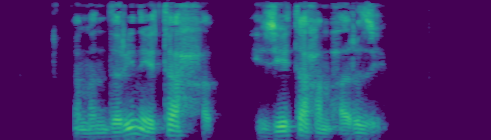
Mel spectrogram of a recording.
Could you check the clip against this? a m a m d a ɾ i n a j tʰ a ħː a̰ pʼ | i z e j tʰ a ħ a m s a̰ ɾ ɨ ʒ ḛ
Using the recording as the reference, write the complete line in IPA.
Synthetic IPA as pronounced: a m a n d a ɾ i n a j tʰ a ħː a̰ pʼ | i z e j tʰ a ħ a m ħ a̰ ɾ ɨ z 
